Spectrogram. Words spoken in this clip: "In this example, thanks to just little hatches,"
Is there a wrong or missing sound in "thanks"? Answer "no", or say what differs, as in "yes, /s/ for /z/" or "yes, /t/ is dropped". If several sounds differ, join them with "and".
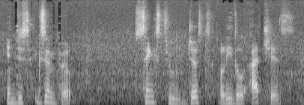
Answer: yes, /s/ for /θ/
